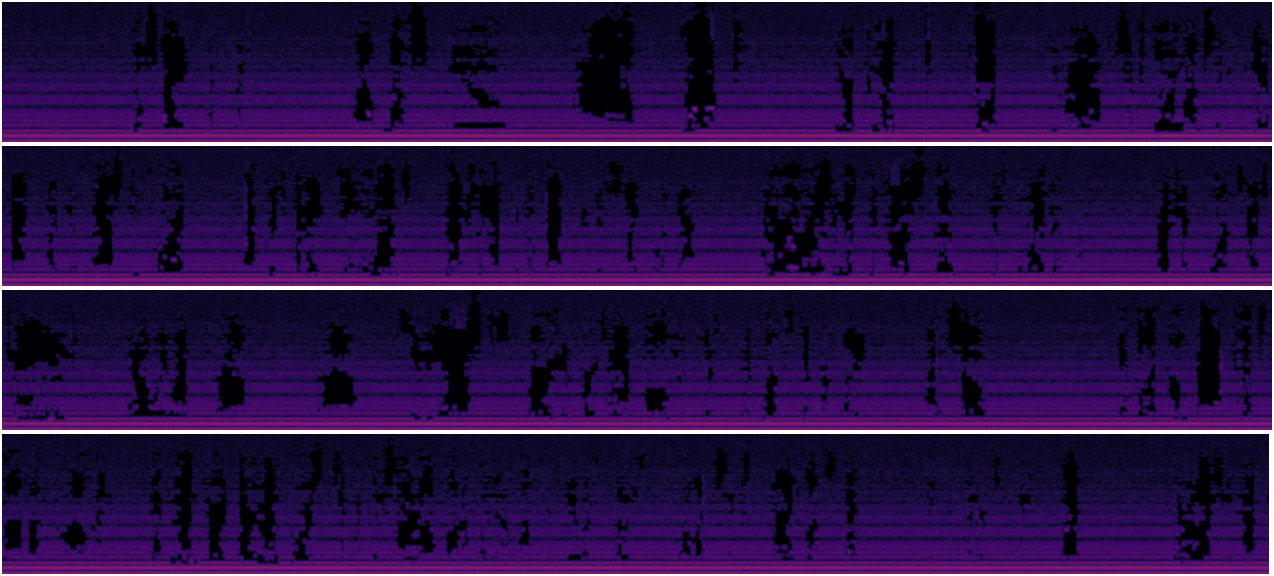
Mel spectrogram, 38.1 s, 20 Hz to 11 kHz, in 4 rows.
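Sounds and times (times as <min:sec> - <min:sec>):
electrical buzzing hum: 0:00.0 - 0:38.0.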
